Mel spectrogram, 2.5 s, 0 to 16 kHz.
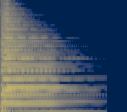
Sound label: D-Major Sharp 11th, D, Guitar, Open G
